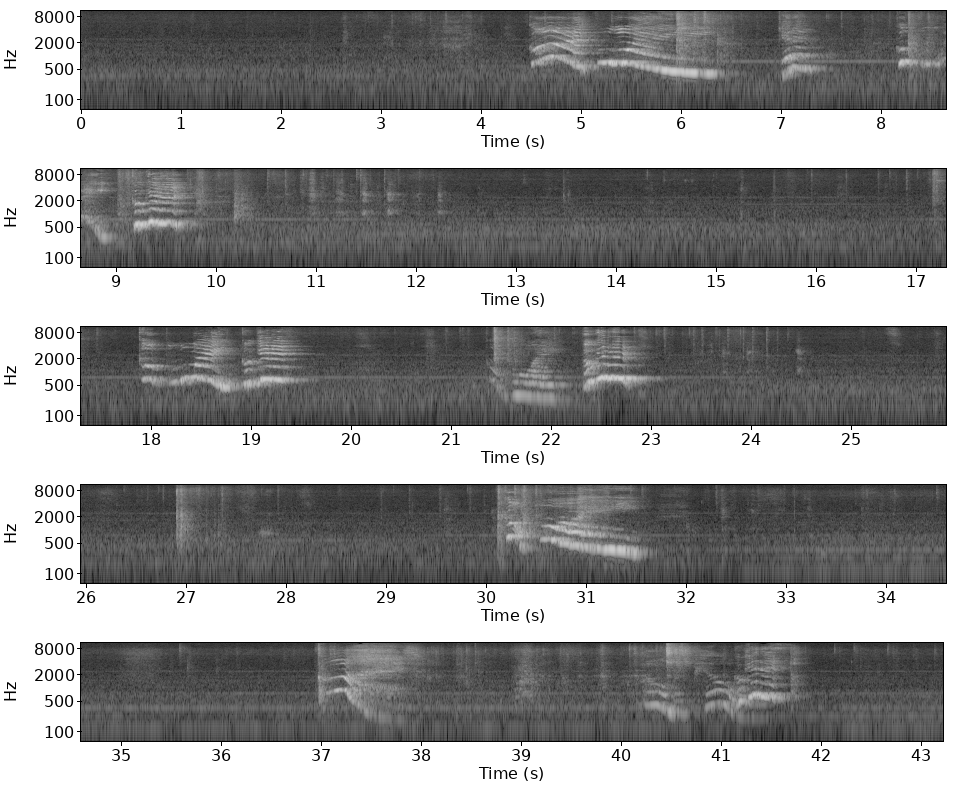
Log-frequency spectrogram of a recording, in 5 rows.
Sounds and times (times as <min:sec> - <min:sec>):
Speech: 0:04.5 - 0:07.5, 0:08.2 - 0:09.9, 0:17.9 - 0:19.6, 0:21.4 - 0:23.1, 0:30.2 - 0:31.7, 0:37.0 - 0:38.1, 0:40.2 - 0:41.9.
